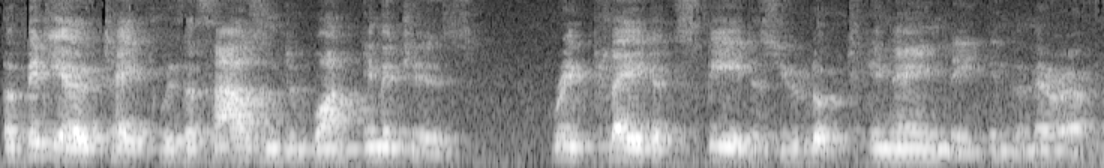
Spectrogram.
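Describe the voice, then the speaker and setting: In a library event room, a man translating literature presents a novel excerpt and reads it aloud to a live audience, his mid-range voice a little bright. A recorder set far from him yields echoey, hissy audio.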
